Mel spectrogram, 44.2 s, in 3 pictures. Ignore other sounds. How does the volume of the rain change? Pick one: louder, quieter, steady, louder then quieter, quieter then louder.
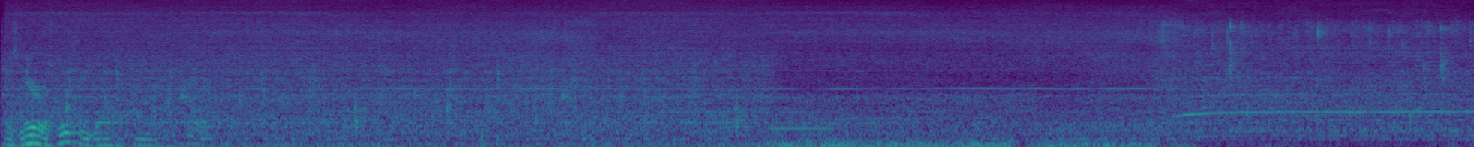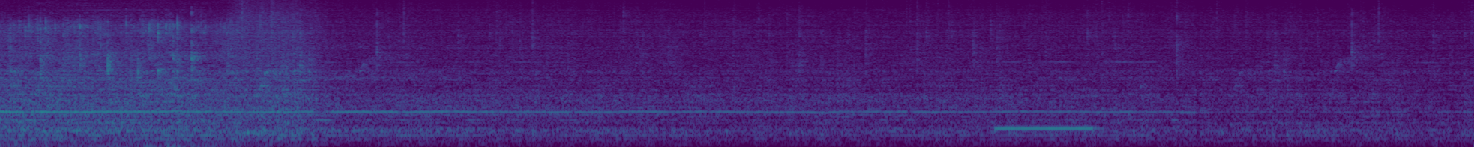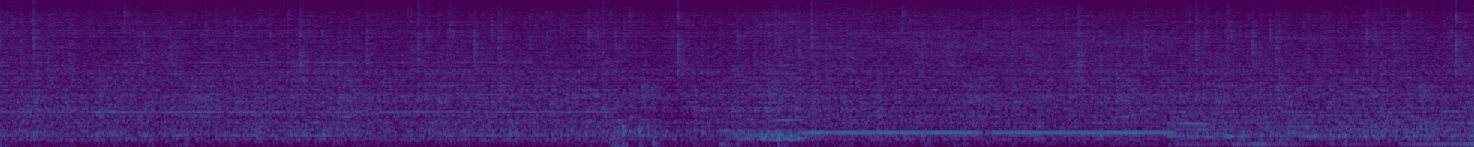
quieter.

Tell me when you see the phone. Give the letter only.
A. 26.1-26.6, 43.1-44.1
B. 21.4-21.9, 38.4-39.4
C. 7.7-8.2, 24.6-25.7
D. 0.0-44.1
C.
